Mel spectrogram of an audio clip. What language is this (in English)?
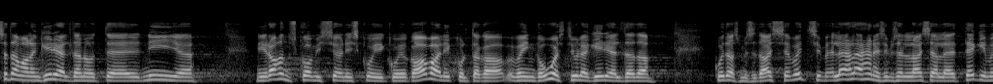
Estonian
